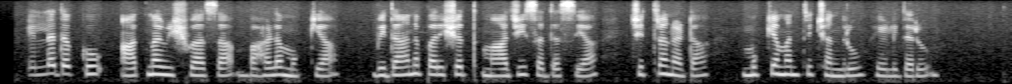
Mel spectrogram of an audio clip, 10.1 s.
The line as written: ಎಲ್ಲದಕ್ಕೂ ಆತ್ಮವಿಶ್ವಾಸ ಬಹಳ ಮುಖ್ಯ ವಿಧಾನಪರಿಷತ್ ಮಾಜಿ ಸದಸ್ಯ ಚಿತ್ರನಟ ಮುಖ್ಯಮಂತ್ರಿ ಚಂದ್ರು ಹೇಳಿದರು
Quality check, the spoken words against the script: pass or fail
pass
